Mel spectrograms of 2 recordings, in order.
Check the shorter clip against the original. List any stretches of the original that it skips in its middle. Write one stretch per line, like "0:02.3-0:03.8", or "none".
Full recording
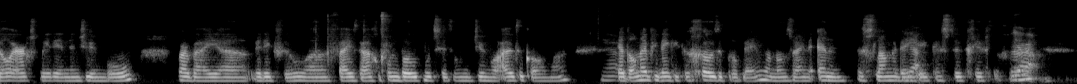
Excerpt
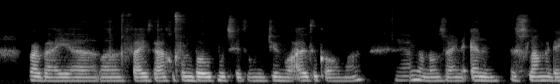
0:02.5-0:03.1
0:06.2-0:07.6

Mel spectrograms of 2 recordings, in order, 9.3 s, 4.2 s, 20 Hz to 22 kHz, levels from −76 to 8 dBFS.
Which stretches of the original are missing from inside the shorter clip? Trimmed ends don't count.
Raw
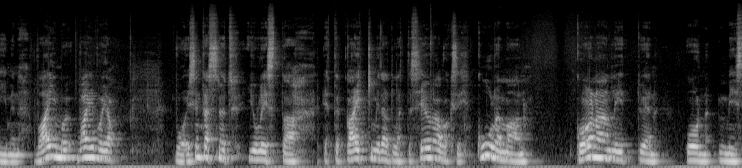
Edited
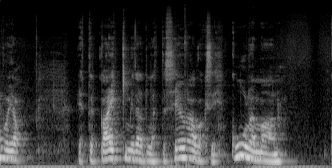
0:02.1-0:04.0

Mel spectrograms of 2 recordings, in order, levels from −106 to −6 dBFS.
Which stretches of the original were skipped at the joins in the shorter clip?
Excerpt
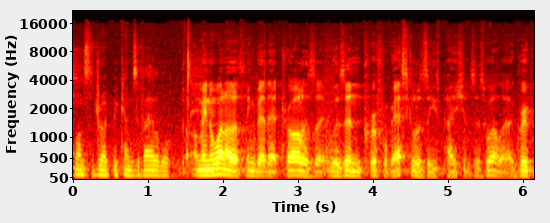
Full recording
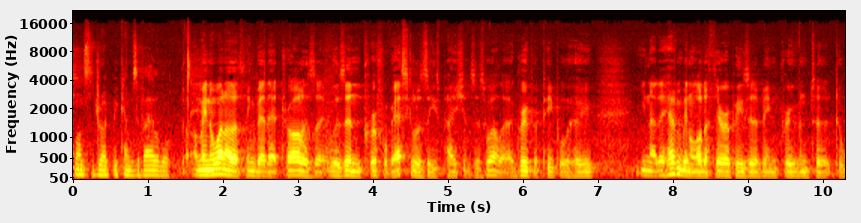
none

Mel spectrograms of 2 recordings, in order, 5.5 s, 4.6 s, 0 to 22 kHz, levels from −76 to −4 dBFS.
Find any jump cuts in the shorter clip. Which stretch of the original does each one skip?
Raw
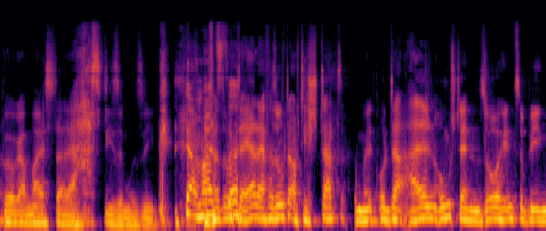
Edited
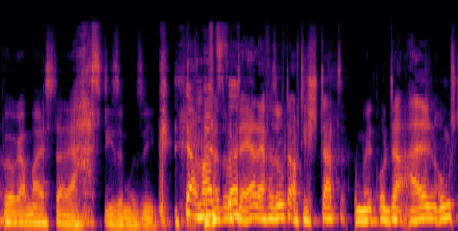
none

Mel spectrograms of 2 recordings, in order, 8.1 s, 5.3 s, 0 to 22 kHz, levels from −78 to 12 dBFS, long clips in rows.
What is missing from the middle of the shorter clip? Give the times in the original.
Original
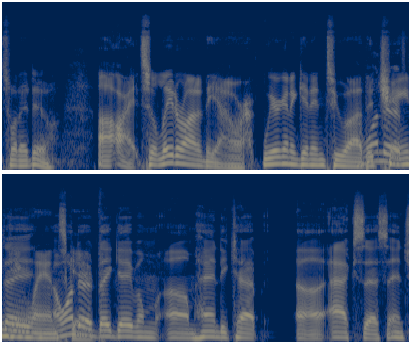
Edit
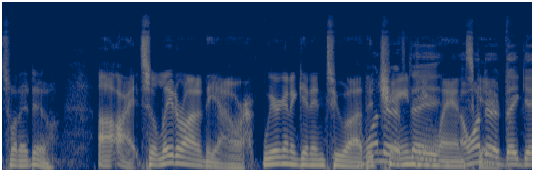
none

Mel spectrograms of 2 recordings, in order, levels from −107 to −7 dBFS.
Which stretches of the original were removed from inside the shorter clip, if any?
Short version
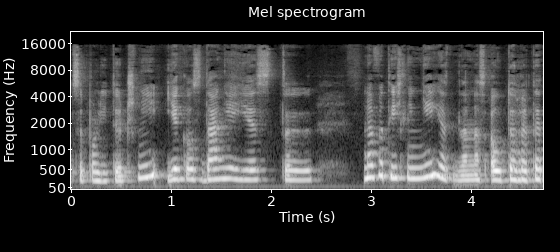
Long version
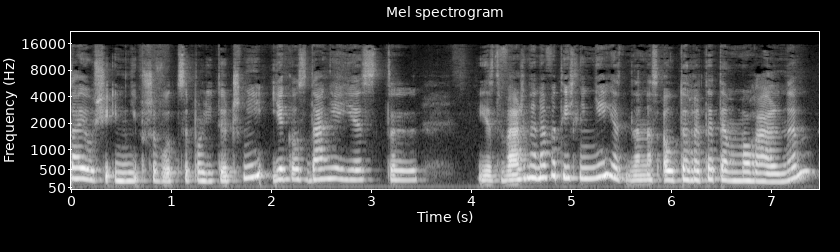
0:04.0-0:04.7

